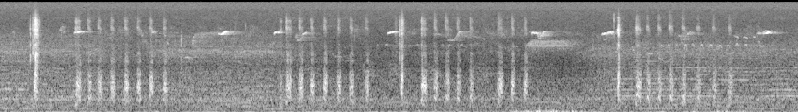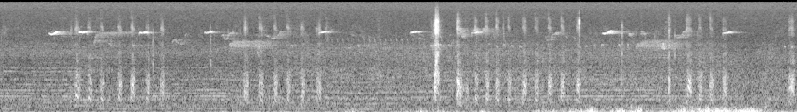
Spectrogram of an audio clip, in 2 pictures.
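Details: Fox squirrel alarm calls from a Monterey pine in Del Monte Forest, California, given in defence of itself and its territory: bursts of rapid dry barks in series, faint high whistles, and a rising vehicle rumble toward the end.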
